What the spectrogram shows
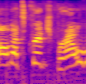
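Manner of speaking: put-on very high-pitched tiny child's voice. Doing a joke voice of some little high-pitched kid, high-pitched little kid voice. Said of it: "some little high pitched kid".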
